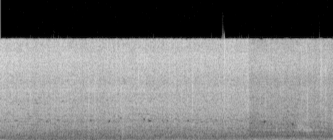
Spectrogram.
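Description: A Filipino okra omelette, tortang lady finger with egg, fries in a pan, giving off a steady close hiss and crackle of sizzling oil with no voices.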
